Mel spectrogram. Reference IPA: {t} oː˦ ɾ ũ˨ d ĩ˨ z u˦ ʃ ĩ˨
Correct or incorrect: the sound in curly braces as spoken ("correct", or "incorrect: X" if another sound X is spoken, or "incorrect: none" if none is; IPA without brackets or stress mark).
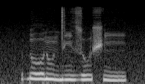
incorrect: ɗ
